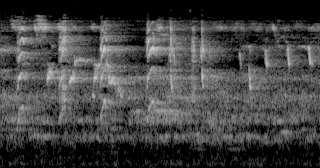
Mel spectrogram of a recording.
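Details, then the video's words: Fantail calling as a bird lure, with a brief burst of squeaky whistled notes followed by a string of short, sharp chips, roughly two each second. "SUARA PIKAT BURUNG KIPASAN SIKATAN"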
